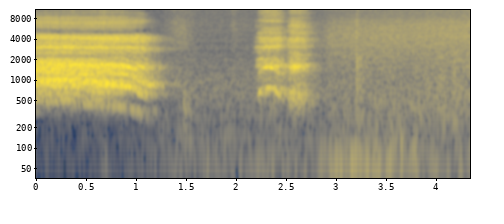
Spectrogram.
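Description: A young woman screaming, one long high cry that falls away about a second in, then a shorter, broken cry about two seconds in.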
